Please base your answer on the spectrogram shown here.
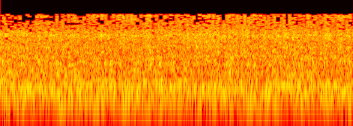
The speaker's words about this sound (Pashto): په دې ماشینونو کې د کروندګرو لخوا د باغ څخه ټوله سوې پسته پاکیږي او بیا د وچېدو وروسته بازار ته وړاندې کیږي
